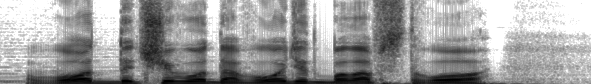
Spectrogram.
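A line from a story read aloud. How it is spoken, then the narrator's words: Grumbling. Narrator (Russian): проворчал папа Карло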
